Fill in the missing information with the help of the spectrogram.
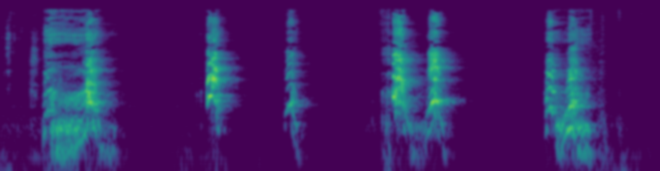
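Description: Wire fox terrier barking about six times in uneven bursts, short sharp barks with longer ones at the start and near the end.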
